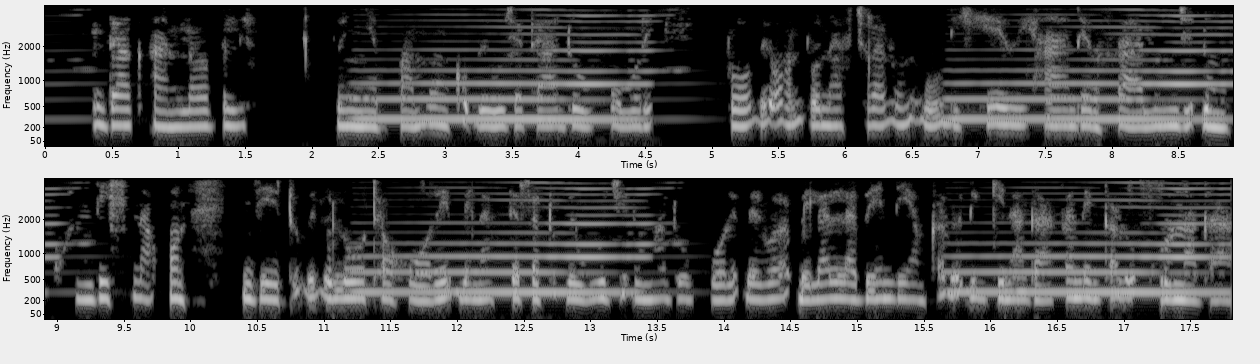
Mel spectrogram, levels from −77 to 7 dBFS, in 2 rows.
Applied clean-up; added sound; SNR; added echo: classical method spectral subtraction.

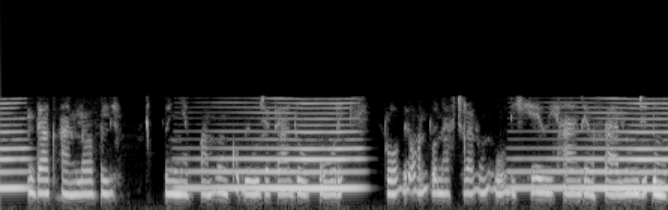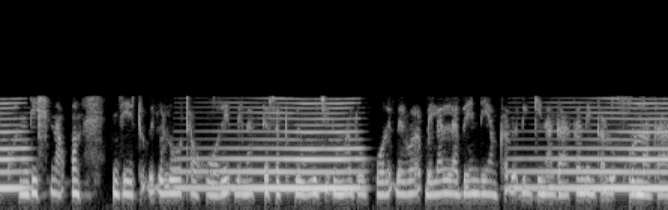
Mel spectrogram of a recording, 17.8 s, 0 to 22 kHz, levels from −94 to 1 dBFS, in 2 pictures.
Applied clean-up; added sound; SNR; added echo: none; Wind instrument, woodwind instrument; -1 dB; none.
